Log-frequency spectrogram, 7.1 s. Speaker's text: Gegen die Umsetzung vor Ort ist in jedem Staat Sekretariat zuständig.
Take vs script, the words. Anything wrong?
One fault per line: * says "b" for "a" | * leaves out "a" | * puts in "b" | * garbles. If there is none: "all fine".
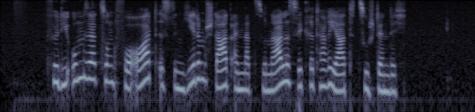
* says "Für" for "Gegen"
* puts in "ein nationales"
